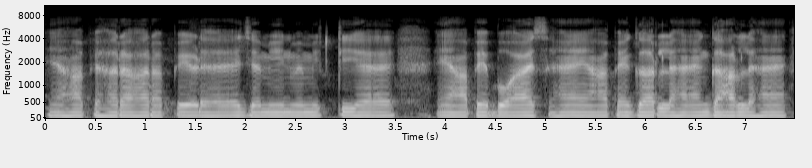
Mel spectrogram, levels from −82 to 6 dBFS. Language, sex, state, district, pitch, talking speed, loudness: Hindi, male, Chhattisgarh, Balrampur, 105 Hz, 160 wpm, -17 LUFS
